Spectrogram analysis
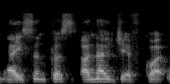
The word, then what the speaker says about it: Masson: and and masson um probably called mason it's just that it's spelt mess on i keep i don't know if it's son or mason it is mason because i know jeff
